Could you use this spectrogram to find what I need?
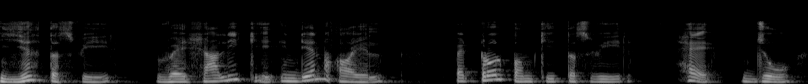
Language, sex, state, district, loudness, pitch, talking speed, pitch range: Hindi, male, Bihar, Vaishali, -33 LUFS, 130 Hz, 90 wpm, 120-145 Hz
